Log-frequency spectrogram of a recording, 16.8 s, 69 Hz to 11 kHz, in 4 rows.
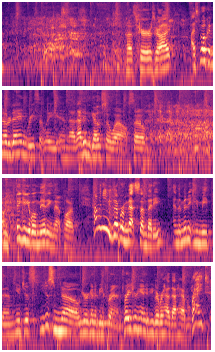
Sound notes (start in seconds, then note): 0.0 laughter; 7.1 laughing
